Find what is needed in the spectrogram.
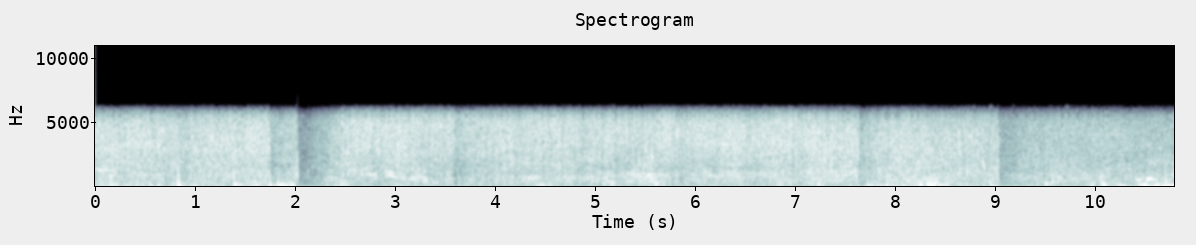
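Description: A steady hiss with faint voices of other people in the background. The hiss drops out suddenly about two seconds in and again near the end.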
